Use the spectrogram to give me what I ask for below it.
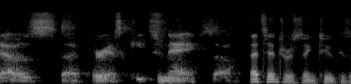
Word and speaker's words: kitsune: cool just uh to make sure i could pronounce it right i was curious kitsune so that's interesting too because i read a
